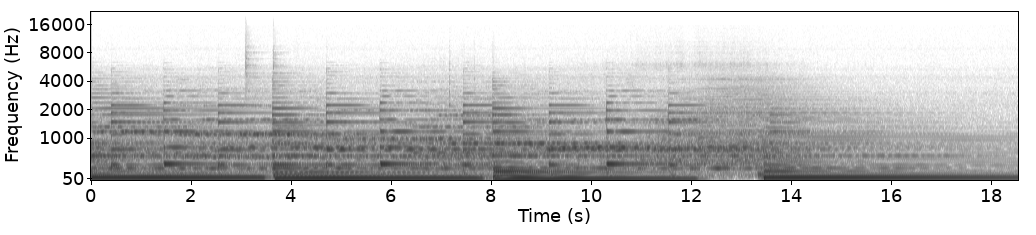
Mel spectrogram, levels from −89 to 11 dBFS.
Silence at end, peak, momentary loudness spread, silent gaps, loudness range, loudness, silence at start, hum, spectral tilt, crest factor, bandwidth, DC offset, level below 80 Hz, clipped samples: 0 s; -2 dBFS; 9 LU; none; 4 LU; -18 LUFS; 0 s; none; -9.5 dB/octave; 14 dB; 4.4 kHz; under 0.1%; -18 dBFS; under 0.1%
